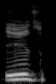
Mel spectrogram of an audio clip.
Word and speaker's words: edge: इसे ईडीज पढ़ लेते। इसे क्या पढ़ते हैं? एज पढ़ते हैं।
